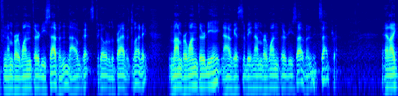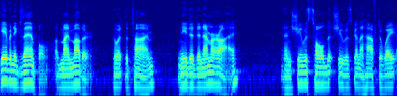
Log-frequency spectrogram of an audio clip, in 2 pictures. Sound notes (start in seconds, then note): none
